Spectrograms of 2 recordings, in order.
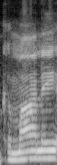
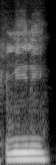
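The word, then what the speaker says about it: Khamenei: I think I pronounced his name wrong. Kamane. I said Kamini.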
